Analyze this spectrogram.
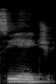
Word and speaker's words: Choquette: It almost looks like it should be chocolate, but it's Choquette.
